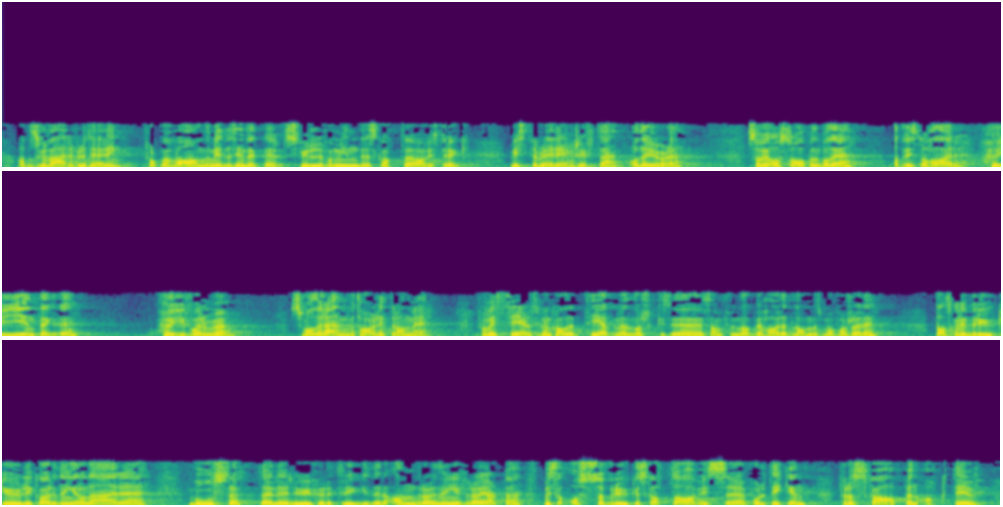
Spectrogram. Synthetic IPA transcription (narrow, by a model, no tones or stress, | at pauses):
ʔɑt̪̚d̪ɛskʉləʋæːɾəpʰɾɪʊɾʏt̪eːɾɪŋfɔlkmɛʋɑːnləmɪd̪ləs̬ɪnt̪ɛk̚t̪əɾskʉlːəfo̰ːmɪnd̪ɾəskɑt̪ːəɑːʋjɪst̪ʰɾʏkː | ʋɪsd̪ɛblɪɾḛɪ̰ŋʂɪft̪əɔ̰d̪ɛjøːɖɛ | sɔæɾʋɪɔsːɔoːpənpɔd̪ɛɑt̪ʋɪsd̪ʉɦɑɾhœʏəɪnt̪ɛkt̪əɾ | hœʏfɔɾmʉ | sɔmɔd̪ʉɾæɪnəbət̪ʰɑ̰ləlɪt̪ːəɡɾɑnːəmḛːɾ | fɔɾʋɪseːɖɛsɔmɛnkʰʋɑlɪt̪ʰeːt̪mɛd̪ɛnɔʂkəsɑmfʉnːəɑt̪ʋɪɦɑɾɛt̪lɑnːmɛsmoːfɔʂɛlːəɾ | d̪̥ɑskɑlʋɪbɾʉːkəʉːliːkəɔɾd̪nɪŋəɾɔmd̪ɛæɾ | buːst̪œt̪ːɛlːəɾʉːføːɾət̪ʰɾʏɡd̪ɛlːəɾʔɑnd̪ɾəɔɾd̪nɪŋəɾfɔɾɔjɛlpəmɛnʋɪskɑʔɔsːɔbɾʉːkəskɑt̪ːəɑːʋiːspʰʊlɪt̪ʰɪkːən | fɔɾɔskɑ̰ːpəɛnɑ̰kt̪ɪʋ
